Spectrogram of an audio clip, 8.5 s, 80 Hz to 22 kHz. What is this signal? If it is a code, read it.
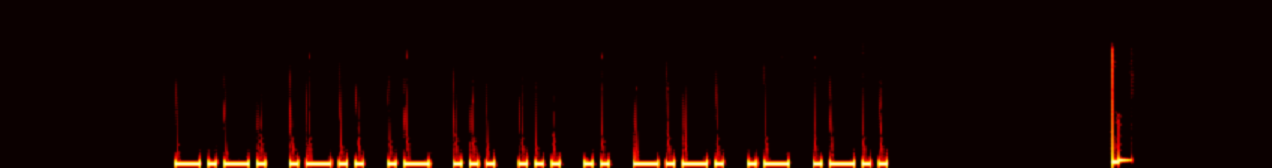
Morse code, heard as a keyed tone, about 22 wpm, 700 Hz. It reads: CLASSICAL
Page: Morse Code Ninja practice 22wpm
